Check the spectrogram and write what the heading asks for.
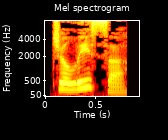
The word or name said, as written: ja'leesa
